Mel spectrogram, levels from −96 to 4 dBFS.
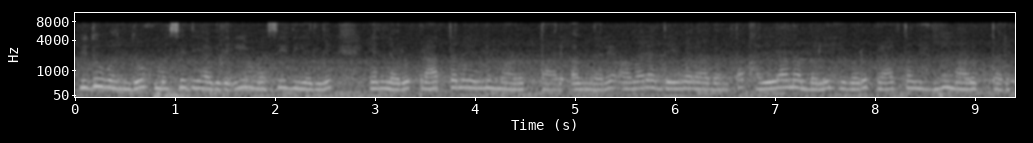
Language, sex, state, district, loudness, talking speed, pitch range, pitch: Kannada, female, Karnataka, Bellary, -30 LUFS, 95 wpm, 215-250 Hz, 230 Hz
